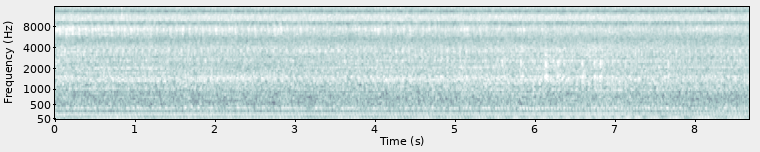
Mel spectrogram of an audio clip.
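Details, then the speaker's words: Acura Integra after temporary exhaust patch, rotted resonator ends bridged with slip-fit pipe and three clamps, started to check for leaks: smooth even idle, steady low rumble, no puffing or ticking at joints; exhaust sealed. "and I can see it's all engine noise there's no steam coming out by the cat no steam coming out here sounds quiet underneath"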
